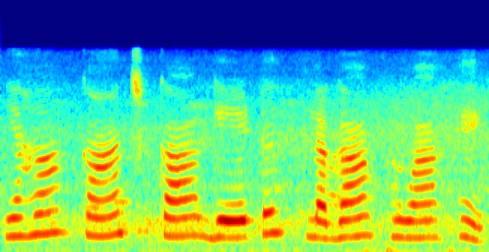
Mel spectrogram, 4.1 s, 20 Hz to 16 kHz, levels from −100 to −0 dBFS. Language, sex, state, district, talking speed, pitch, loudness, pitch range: Hindi, female, Madhya Pradesh, Dhar, 105 wpm, 260 Hz, -15 LUFS, 245-280 Hz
